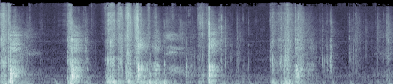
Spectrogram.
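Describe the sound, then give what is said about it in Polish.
A knife chops through Chinese (napa) cabbage in a run of sharp, crunchy strokes, some in quick pairs, with brief pauses between bursts of cutting. The cabbage is cut to add to a bowl of noodle soup. “Wrzucam znowu kapustę do tej miski z zupkami, z makaronem. Jeszcze dokroję troszeczkę.”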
